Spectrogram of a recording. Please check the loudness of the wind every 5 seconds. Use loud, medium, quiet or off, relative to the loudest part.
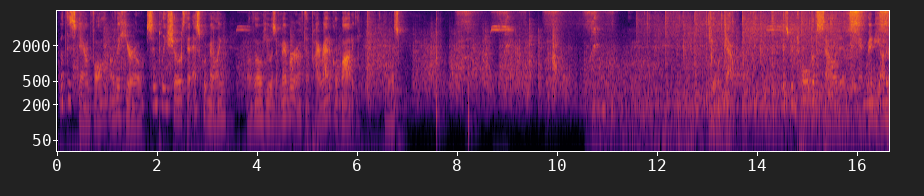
medium, loud, loud, loud.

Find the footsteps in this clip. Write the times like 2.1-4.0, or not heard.
not heard.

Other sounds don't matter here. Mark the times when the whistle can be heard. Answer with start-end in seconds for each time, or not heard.
2.5-3.9, 7.5-9.1, 13.1-14.5.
